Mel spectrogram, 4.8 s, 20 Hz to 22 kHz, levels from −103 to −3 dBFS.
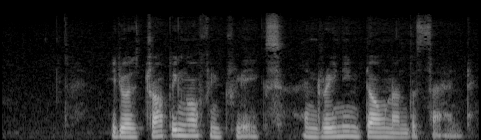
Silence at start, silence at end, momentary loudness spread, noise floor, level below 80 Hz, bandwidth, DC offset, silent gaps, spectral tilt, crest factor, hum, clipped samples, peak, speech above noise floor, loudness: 1.15 s; 0.1 s; 12 LU; -77 dBFS; -80 dBFS; 14.5 kHz; under 0.1%; none; -7 dB/octave; 22 dB; none; under 0.1%; -20 dBFS; 37 dB; -41 LUFS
